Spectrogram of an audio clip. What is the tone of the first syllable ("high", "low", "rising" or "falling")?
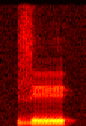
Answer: low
